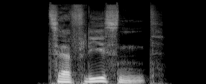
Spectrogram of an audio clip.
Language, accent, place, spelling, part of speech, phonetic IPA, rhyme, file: German, Germany, Berlin, zerfließend, verb, [t͡sɛɐ̯ˈfliːsn̩t], -iːsn̩t, De-zerfließend.ogg
- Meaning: present participle of zerfließen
